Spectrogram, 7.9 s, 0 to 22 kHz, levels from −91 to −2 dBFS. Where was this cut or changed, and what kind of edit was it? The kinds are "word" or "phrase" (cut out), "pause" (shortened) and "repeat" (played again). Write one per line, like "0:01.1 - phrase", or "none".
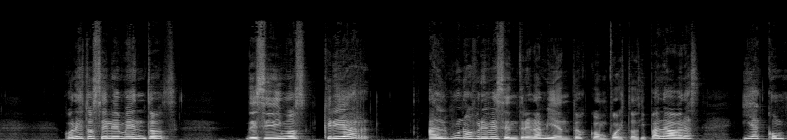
0:03.2 - pause
0:06.4 - phrase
